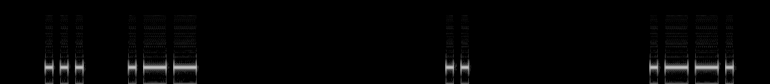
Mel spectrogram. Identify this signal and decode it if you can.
Morse code, heard as a keyed tone, about 16 wpm, spaced as for 5 wpm, 800 Hz. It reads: SWIP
